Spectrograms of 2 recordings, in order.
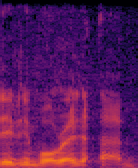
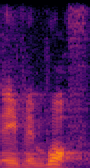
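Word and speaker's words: Evelyn Waugh: Of course he did, Evening War, Brideshead.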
